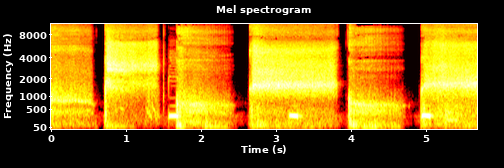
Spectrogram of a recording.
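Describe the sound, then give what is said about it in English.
A voice imitates a hospital breathing machine with loud, raspy hissing breaths, in and out, repeated about six times in a steady rhythm with brief pauses between them. “And then you wake up from your coma in a hospital room with like beep, beep, beep. And then the breathing machine.”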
